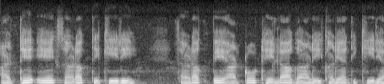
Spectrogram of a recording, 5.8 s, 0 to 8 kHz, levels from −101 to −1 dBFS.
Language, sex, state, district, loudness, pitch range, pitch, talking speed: Rajasthani, female, Rajasthan, Nagaur, -17 LUFS, 160-180 Hz, 170 Hz, 125 wpm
